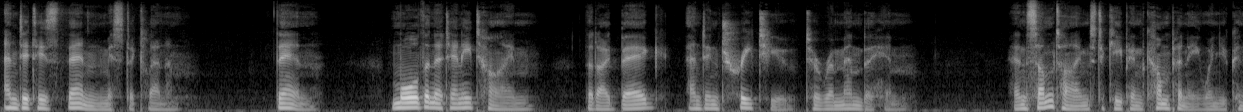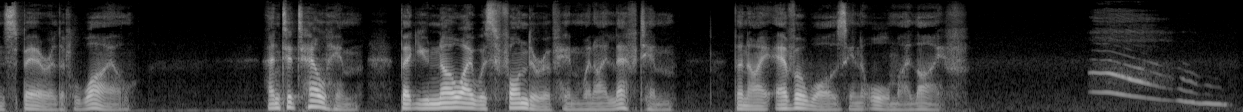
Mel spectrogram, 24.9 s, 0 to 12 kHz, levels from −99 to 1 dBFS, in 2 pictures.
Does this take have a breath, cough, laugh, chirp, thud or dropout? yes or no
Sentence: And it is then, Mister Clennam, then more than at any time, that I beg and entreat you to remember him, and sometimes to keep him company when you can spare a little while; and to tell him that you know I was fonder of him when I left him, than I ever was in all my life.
yes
